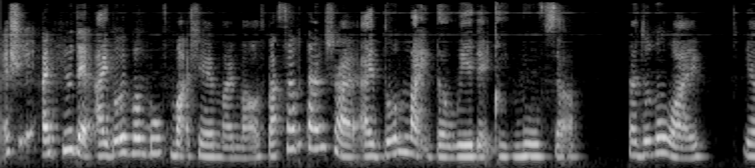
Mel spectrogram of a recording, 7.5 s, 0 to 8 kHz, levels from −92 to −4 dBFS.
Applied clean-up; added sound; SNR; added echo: neural mask model DeepFilterNet 3.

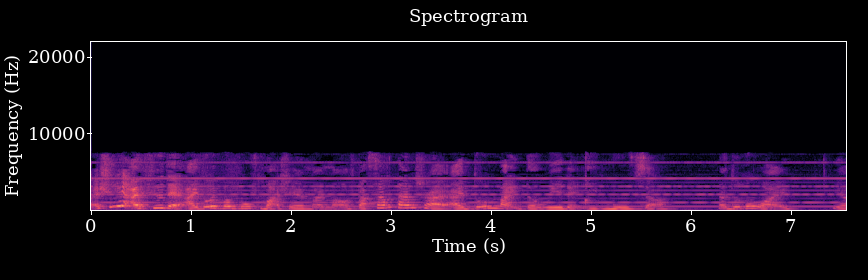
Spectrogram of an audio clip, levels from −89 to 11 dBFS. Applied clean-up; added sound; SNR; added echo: none; Organ; 12 dB; none.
